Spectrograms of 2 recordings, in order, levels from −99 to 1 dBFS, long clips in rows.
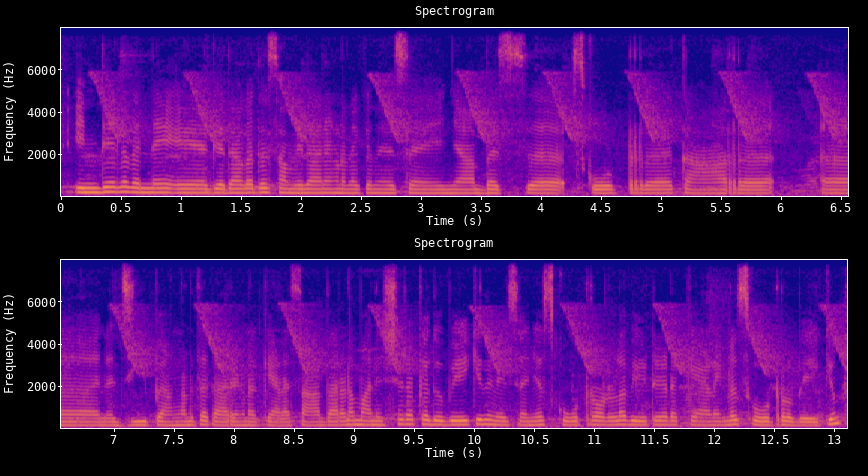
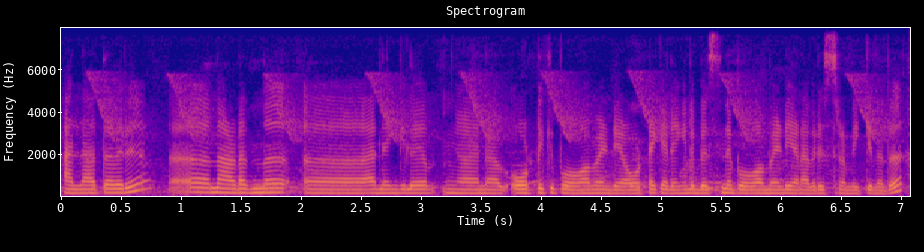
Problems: background sounds at intervals, low volume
